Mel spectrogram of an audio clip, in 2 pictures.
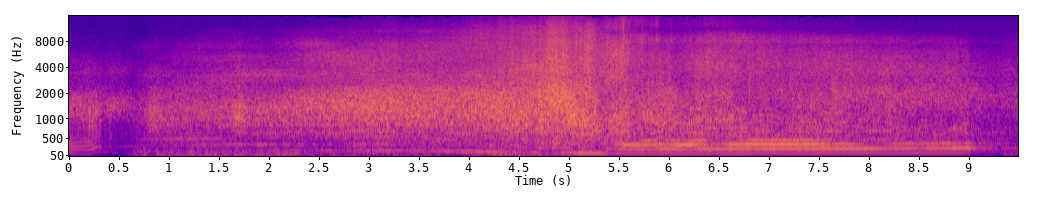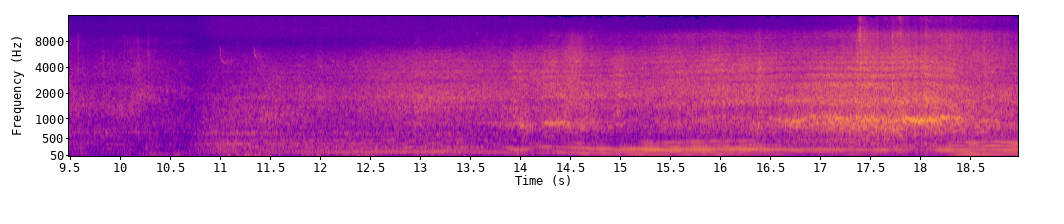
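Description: A race car engine revs hard and roars up through the gears.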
